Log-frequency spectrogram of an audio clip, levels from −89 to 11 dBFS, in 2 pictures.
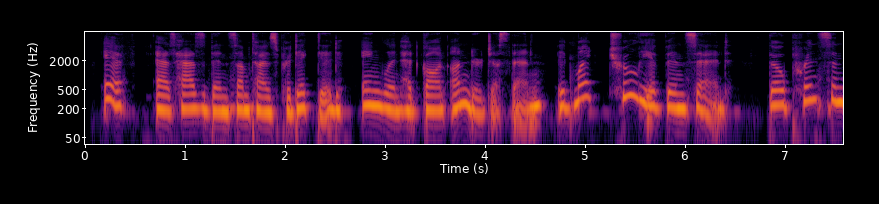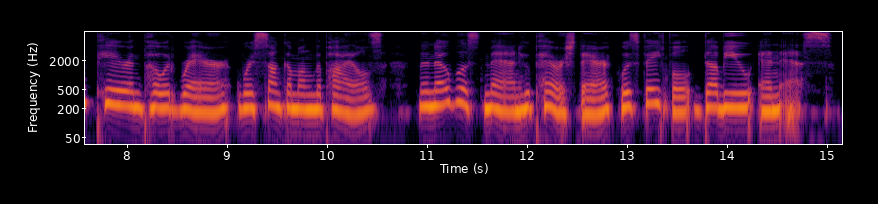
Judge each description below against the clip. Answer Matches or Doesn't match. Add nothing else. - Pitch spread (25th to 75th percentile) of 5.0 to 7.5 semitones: Doesn't match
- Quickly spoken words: Doesn't match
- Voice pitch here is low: Doesn't match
